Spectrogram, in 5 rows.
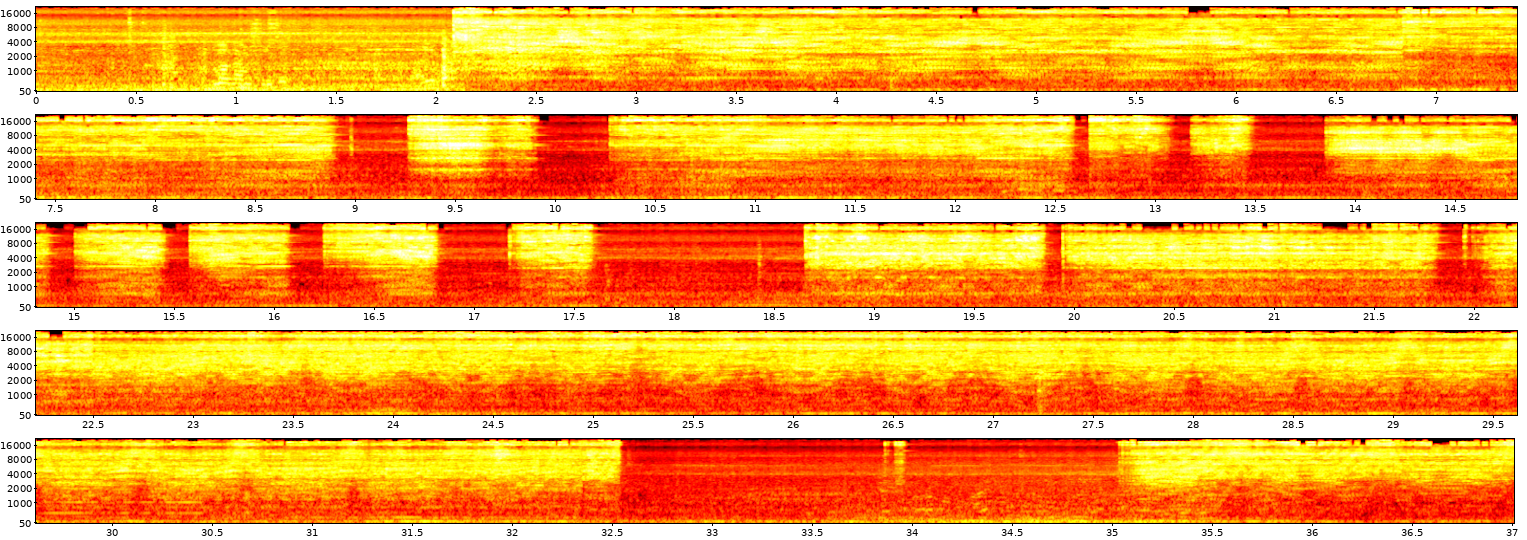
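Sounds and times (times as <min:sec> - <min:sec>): low hum: 0:00.0 - 0:02.2.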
